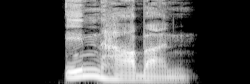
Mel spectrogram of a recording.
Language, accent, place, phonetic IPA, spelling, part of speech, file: German, Germany, Berlin, [ˈɪnˌhaːbɐn], Inhabern, noun, De-Inhabern.ogg
- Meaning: dative plural of Inhaber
